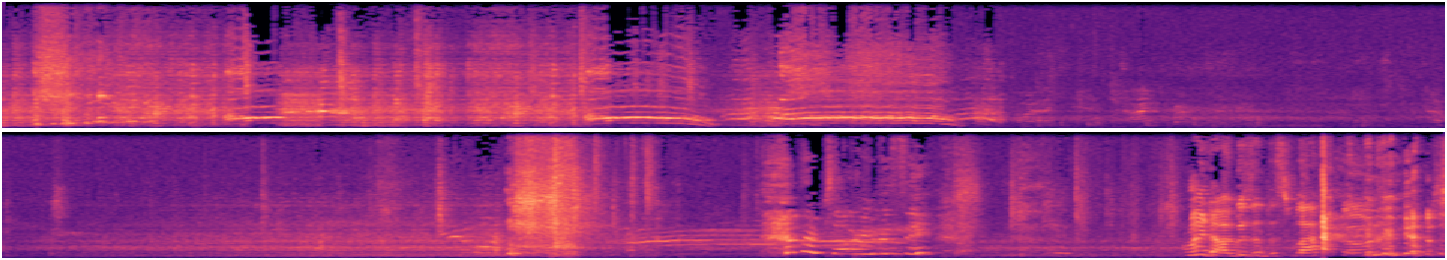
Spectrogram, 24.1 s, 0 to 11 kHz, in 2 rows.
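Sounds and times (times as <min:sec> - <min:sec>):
loud burst of noise: 0:00.0 - 0:08.6, 0:12.2 - 0:22.6
high wavering vocal cry: 0:04.8 - 0:08.3, 0:17.2 - 0:21.0.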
